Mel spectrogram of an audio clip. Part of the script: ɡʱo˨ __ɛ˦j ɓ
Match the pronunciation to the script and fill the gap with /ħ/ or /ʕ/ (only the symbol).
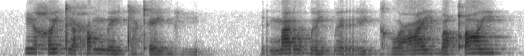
ʕ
